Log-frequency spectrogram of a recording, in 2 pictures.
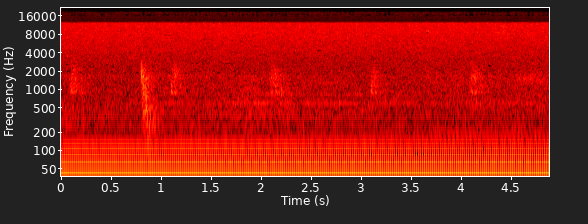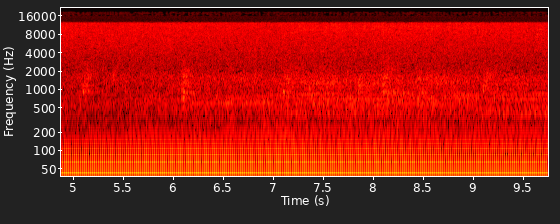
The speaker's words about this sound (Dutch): Het tikken van de klok.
